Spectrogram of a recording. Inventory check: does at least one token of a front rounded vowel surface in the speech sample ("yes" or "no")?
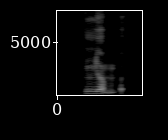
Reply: no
